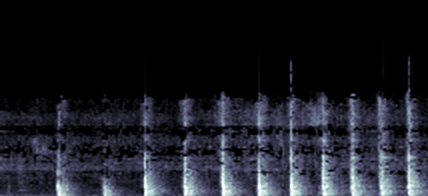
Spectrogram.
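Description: Cleaver chopping food on a plastic cutting board: a steady run of sharp knocks, about three a second, starting about half a second in.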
